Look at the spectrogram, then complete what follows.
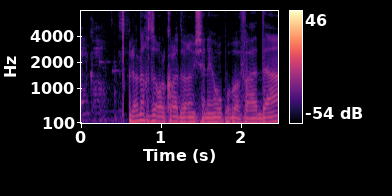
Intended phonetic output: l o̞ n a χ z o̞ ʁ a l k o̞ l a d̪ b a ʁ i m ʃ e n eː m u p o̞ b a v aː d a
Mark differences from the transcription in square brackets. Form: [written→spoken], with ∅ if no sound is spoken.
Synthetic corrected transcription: l o̞ n a χ z o̞ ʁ a l k o̞ l a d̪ [b→v] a ʁ i m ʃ e n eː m u p o̞ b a v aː d a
